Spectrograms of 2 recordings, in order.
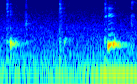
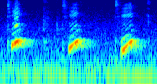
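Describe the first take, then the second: First: Tiny tapping ticks, barely voiced; soft hammer ticks. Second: High, loud tapping ticks; loud hammer ticks. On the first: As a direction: tap it out like a tiny hammer far away. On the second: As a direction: ring out each tick like a little hammer strike. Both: A narrator's reading.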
